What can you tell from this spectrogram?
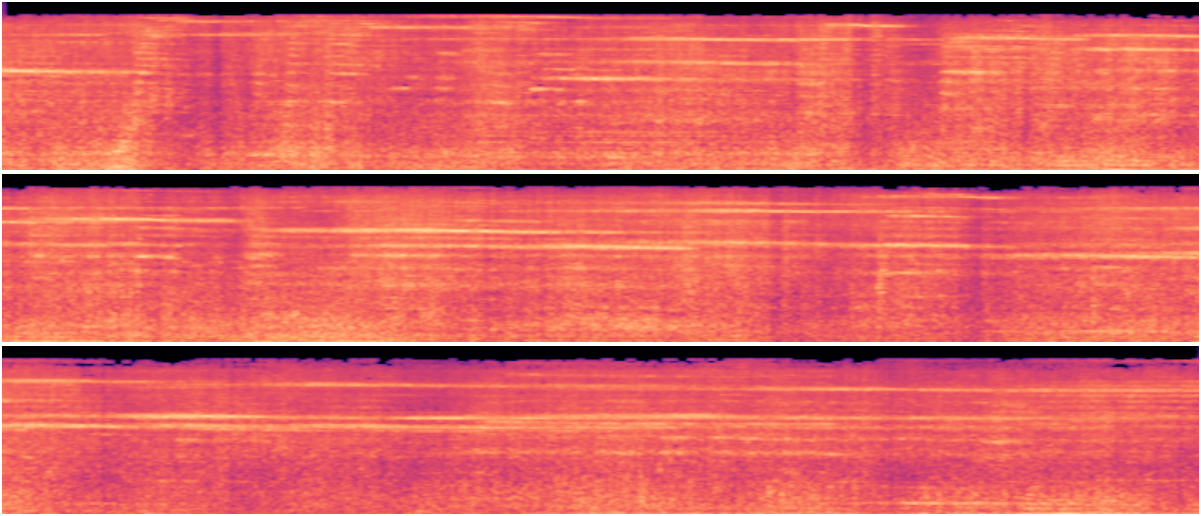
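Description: Freight train wheels squealing against the rail on a sharp curve as the cars roll past: several high-pitched squeals overlap and shift in pitch over the steady rumble of the wheels.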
